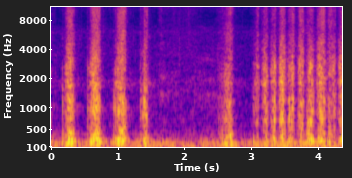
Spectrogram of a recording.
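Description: A white stiff-bristled brush held in the fingers scrubs back and forth across a small, flat, butterfly-shaped pink woven rug soaked in soapy foam on a white surface. Slow, separate, bright scratchy strokes with a wet, foamy hiss give way after a brief pause to quicker, denser scrubbing.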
